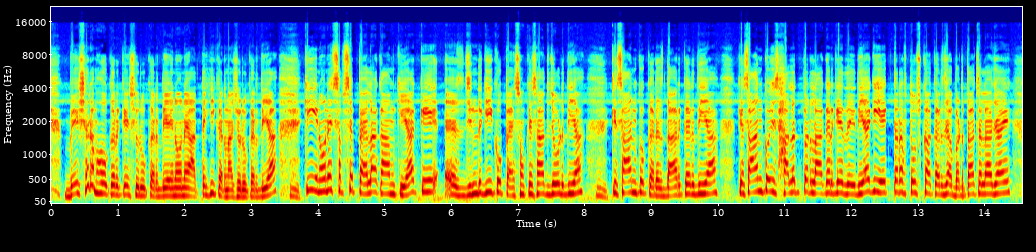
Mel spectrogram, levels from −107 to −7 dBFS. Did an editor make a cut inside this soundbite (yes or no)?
no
